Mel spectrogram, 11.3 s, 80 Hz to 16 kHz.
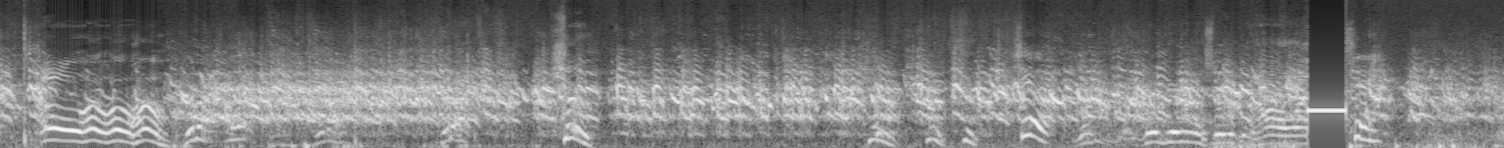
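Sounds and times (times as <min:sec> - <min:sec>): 
large flock of heritage breed wild turkeys gobbling on a pasture: 0:00.0 - 0:11.2
speech: 0:00.6 - 0:02.7, 0:03.3 - 0:04.6, 0:07.0 - 0:10.6.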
